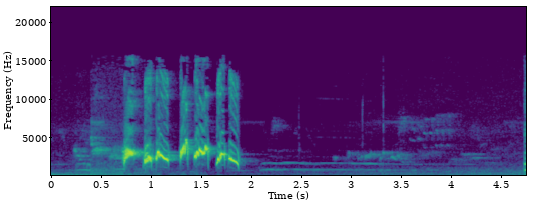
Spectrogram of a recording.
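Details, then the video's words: Red-whiskered bulbul singing its dueling song as a lure bird: one fast phrase of six ringing, falling whistled notes, followed by near silence with a faint steady tone. "chào mào hót đấu"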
